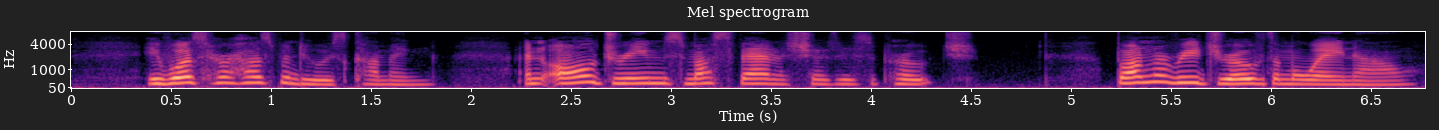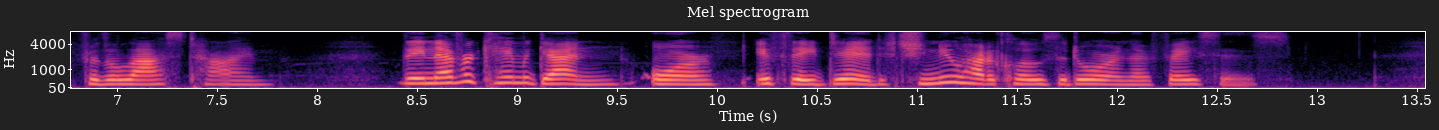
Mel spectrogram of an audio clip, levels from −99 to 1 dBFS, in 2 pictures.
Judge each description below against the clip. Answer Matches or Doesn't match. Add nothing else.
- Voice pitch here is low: Doesn't match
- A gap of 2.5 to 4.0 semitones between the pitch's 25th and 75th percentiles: Matches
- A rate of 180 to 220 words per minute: Matches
